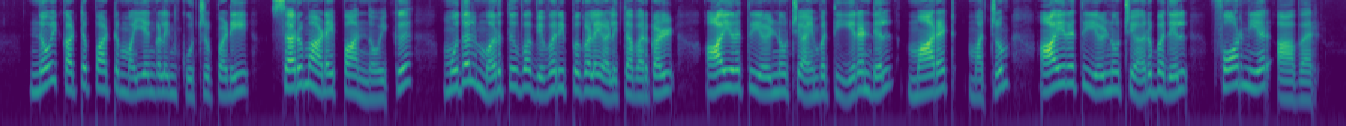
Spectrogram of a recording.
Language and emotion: Tamil, neutral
